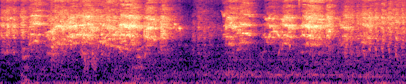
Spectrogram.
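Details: Group of parakeets calling outdoors: dense, high-pitched screechy chatter in two loud bursts separated by a brief lull, with constant background hiss.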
